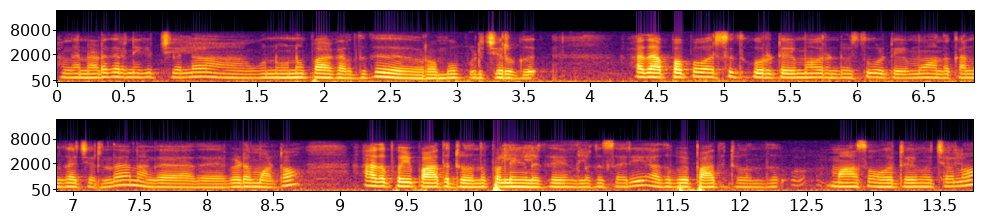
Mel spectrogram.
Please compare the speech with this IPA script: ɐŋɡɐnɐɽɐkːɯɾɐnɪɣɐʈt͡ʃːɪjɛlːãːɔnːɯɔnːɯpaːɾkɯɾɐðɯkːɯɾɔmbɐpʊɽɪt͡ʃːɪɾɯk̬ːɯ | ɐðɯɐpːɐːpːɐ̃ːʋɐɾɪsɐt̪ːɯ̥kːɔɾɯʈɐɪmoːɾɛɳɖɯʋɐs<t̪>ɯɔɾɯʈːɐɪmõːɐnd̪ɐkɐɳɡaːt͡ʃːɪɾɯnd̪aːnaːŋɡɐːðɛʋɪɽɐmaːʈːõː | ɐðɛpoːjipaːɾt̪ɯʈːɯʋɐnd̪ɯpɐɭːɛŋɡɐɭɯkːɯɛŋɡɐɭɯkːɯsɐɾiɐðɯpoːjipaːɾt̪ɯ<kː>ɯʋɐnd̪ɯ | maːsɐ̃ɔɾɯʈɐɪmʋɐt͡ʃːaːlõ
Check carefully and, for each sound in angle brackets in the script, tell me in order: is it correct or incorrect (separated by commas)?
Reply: correct, incorrect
